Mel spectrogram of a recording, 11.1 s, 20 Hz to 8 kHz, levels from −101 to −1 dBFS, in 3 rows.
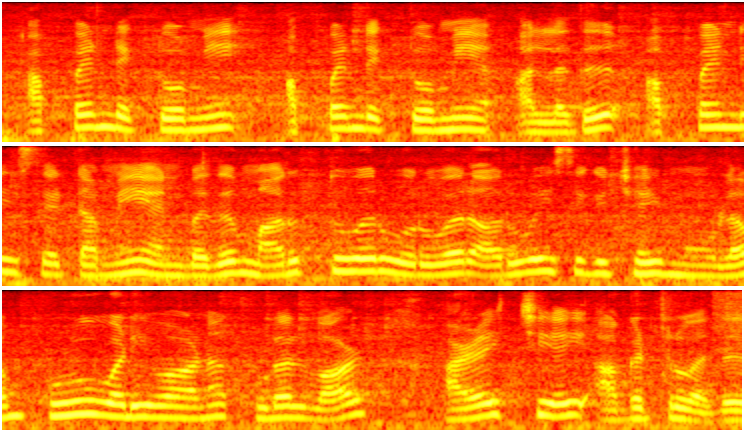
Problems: constant background noise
